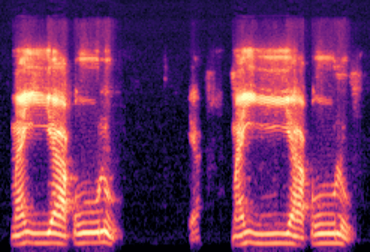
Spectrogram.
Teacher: Jadi apabila nun mati atau tanwin bertemu salah satu huruf ini, ya huruf tadi yang 4 itu, maka harus dibaca dengan melebur dan dengan dengung. Contohnya, ini contohnya ada huruf nun mati bertemu dengan huruf ya. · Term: idgham bihunna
